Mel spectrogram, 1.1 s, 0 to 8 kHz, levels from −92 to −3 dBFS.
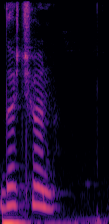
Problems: background sounds at intervals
